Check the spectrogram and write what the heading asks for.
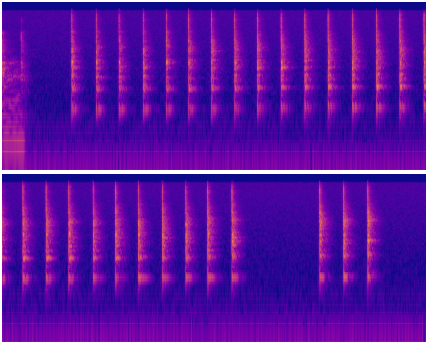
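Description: Metal spoon tapping the bottom of a ceramic mug of just-stirred hot chocolate. It goes about five quick taps a second for some six seconds, each tap ringing with a pitched note, then three more taps after a short pause near the end. This is the hot chocolate effect: the note of the taps climbs as the bubbles stirred into the drink clear.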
